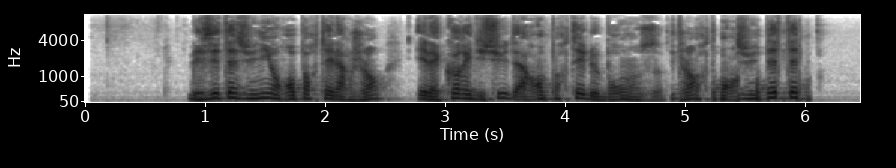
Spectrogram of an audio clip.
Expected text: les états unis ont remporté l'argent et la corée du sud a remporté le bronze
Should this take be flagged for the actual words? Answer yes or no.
yes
